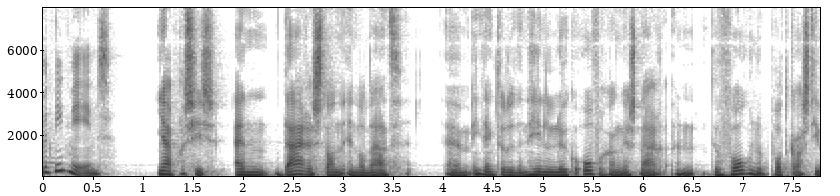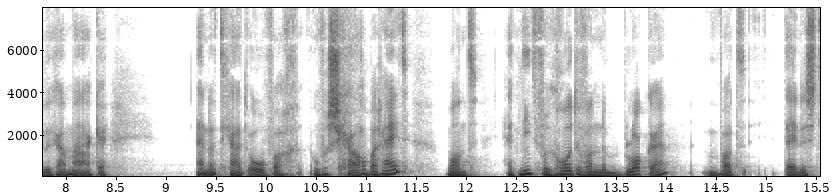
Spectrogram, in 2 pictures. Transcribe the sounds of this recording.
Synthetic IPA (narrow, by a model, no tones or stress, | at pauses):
ətnit̚mɪːɹḛns | jaːprəsisʔɛndaːrɪsdɑnʔɪ̰ndəɹda̰ːtː | ɪɡ̚dɛŋɡ̚dɑtətənɦeːləløɥkəʔowvərɣɑŋɪsna̰ːɹəndəvɔlˠɣəndəpɔtkɑst̚d̥iʋəɣa̰ːnma̰ːkə | ɛndɑtxaːtʰo̰wvə̰ɹʔowvəɹsxaːlˠbaːrɦɛjt | ʋɑ̰nt | hətnitfərɣrowtəvɑndəblɔkə | ʋɑt | tɛjdənz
